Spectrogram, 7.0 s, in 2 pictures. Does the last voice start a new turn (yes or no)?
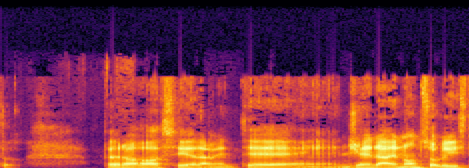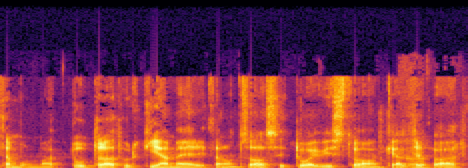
yes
